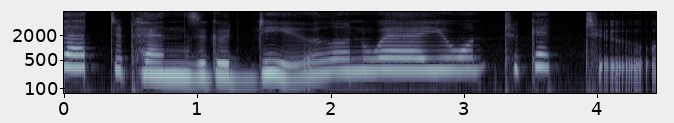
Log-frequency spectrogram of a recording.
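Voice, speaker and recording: Using a put-on character voice, a woman speaks fairly slowly at a high pitch. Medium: read story. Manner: sly, teasing.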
